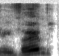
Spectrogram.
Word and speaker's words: RVRB: on this outstanding initiative our reverb rvrb i believe they pronounce it reverb which has brought us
